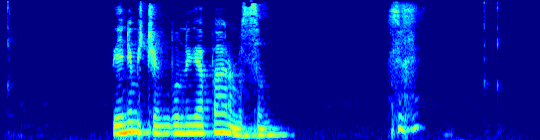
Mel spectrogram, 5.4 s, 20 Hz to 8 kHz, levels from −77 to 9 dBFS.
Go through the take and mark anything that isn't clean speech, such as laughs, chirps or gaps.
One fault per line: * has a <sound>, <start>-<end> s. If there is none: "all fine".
* has a laugh, 3.9-4.3 s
